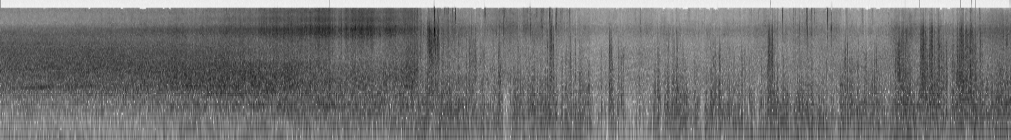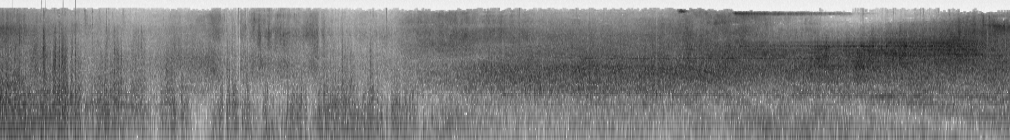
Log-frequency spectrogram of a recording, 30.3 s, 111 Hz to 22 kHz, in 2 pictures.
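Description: Boeing 777's GE90 engines at takeoff thrust: a loud jet rush that builds as the aircraft rolls away. Through the middle the jet blast buffets the microphone in gusts. Later a steadier jet noise with a falling whine takes over.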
